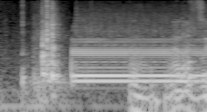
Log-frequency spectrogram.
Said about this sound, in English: Oh, look, we got a phone call coming in from Mark Wahlberg.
